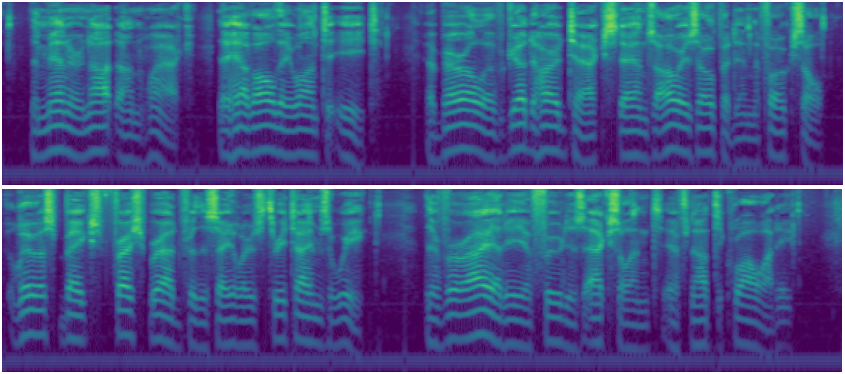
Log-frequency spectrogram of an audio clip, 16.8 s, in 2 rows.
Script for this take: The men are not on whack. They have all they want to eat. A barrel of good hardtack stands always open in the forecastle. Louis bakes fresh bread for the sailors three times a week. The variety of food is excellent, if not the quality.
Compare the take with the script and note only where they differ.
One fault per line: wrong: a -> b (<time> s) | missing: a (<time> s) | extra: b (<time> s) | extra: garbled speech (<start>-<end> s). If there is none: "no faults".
no faults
